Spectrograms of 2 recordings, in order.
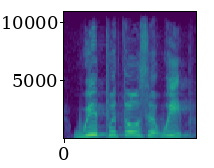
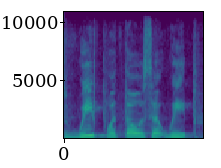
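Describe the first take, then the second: First: Said in the usual way. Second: Softer, reverent reading of Weep with those that weep; soft scripture quote. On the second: Shown as a demonstration. Pastor quoting the Bible to the congregation, soft and reverent.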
